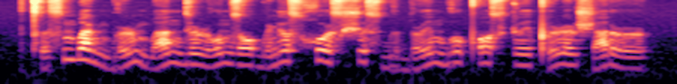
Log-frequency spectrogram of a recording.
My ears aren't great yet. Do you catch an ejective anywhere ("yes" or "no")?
yes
